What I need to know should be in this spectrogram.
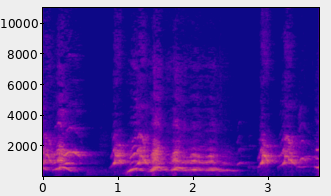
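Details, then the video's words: A lab mix and two small dogs howling together at a package delivery, kept from rushing the window; long wavering, sliding howls in overlapping voices, rising and falling, with a short pause before a fresh burst. "Howling during package delivery"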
